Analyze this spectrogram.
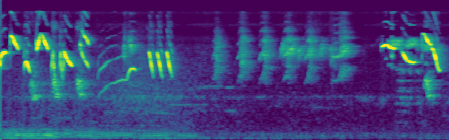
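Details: Black-throated canary song used to provoke and train other birds; dense high whistled slurs and short trills, fading into softer distant chirps before a final bright burst.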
